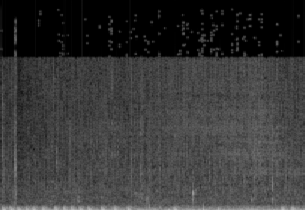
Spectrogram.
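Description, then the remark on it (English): A dense underwater texture heard on hydrophones off a jetty in a crystal-clear harbour: low, rapid pulsing knocks and bumps with scattered faint clicks and brief higher squeaks, steady and moderately loud throughout, with no voices. “Looking down into this crystal clear water, there's hardly anything moving, and yet there's this confusing array of squeaks, bumps, bangs and rustles.”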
